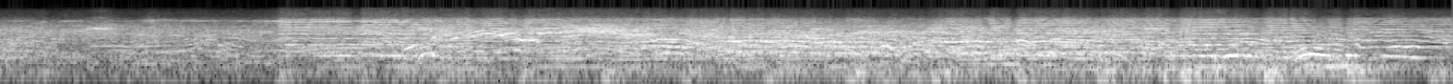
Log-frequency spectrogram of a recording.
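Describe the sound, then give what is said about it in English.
A dense crowd of townspeople, photographers and band members on a train station platform, talking and calling out all at once as a man steps off a passenger train; a loud, continuous babble of overlapping voices that swells after the first second and stays lively throughout. “Dozens of people crowd around Alvin as he steps off the train.”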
